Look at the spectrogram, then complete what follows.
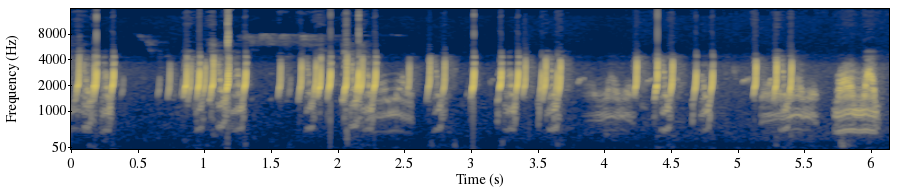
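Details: Common quail calling in the morning, recorded as a hunting call, gives rapid bursts of sharp, high chirped notes in tight clusters, broken by a few lower, buzzier notes.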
